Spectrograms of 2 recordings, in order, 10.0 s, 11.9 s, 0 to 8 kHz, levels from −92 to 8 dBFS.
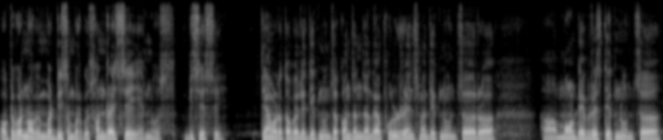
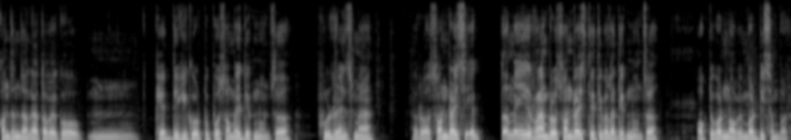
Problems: none marked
